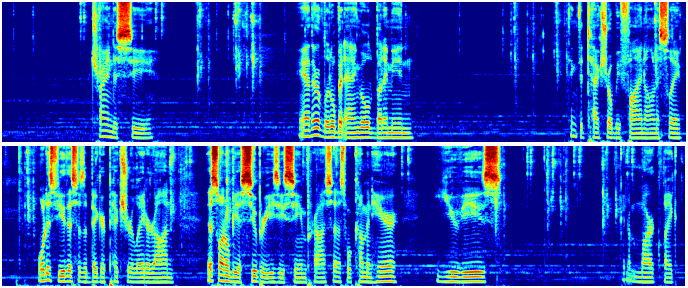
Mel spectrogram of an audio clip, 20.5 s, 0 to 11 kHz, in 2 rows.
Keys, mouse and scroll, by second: 0.1 middle click, 1.1 click, 1.5 ctrl+e, 3.0 ctrl+z, 3.1 middle click, 3.5 alt+a, 3.7 Tab, 4.1 middle click, 5.1 middle click, 6.8 middle click, 7.6 shift+middle click, 8.2 Tab, 8.6 middle click, 9.7 Tab, 10.0 middle click, 10.6 KP_Divide, 12.0 middle click, 12.4 middle click, 12.8 alt+a, 13.0 click, 13.6 KP_Divide, 15.4 click, 16.8 middle click, 17.6 Tab, 18.1 click, 18.4 shift+g, 19.2 ctrl+e, 20.0 middle click, 20.4 middle click.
